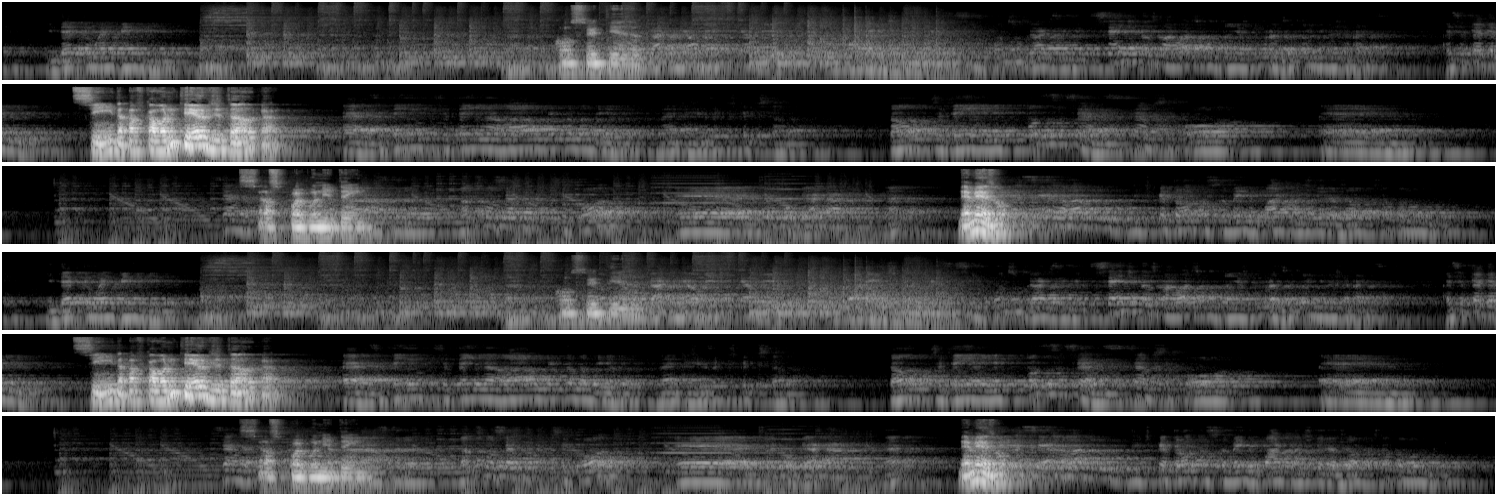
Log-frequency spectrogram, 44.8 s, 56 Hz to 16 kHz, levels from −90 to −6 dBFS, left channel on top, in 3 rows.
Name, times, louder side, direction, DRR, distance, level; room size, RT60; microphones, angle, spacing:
voice 1, 0.4-1.8 5.0-5.4 5.7-7.8 8.4-13.7 14.4-15.2 15.8-16.5 18.3-22.8 23.8-27.3 28.1-29.1 32.0-34.2 34.4-36.0 36.6-38.3 38.7-38.9 39.5-44.3, right 1 dB, 5° right, 7.1 m, -49 dB
Drum kit / Drum, 2.0-9.5, equal, 70° left, 6.0 m, -49 dB
voice 2, 5.6-6.4 15.7-17.7 32.5-33.5 39.5-39.9, left 4 dB, 45° left, 0.5 m, -24 dB
sound 1, 30.4-38.6, left 1 dB, 85° left, 3.3 m, -57 dB
28.5 x 22.0 x 8.1 m
head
